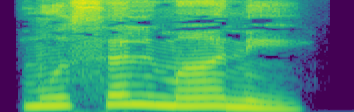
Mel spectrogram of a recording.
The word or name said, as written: ಮುಸುಲುಮಾನ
